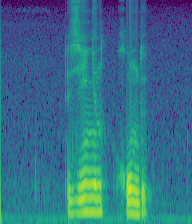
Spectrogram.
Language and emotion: Russian, neutral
